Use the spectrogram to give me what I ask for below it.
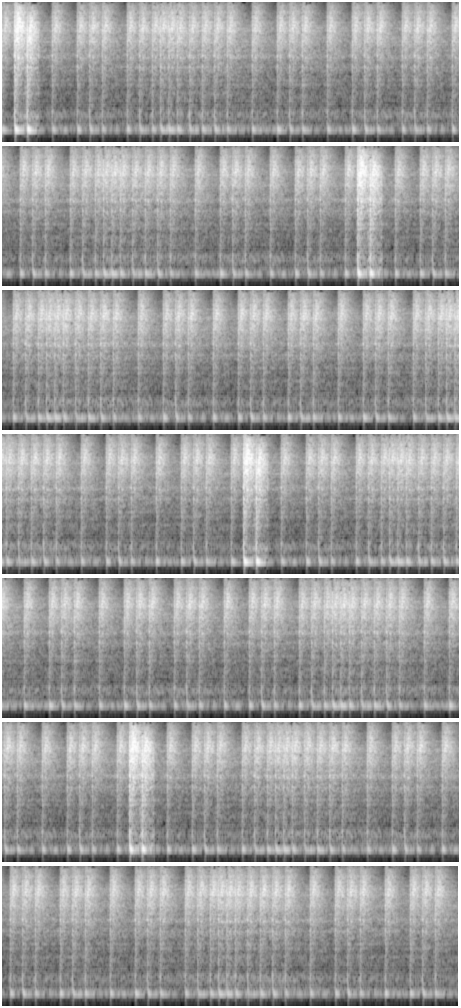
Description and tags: amy beat
Amy, movie, solder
